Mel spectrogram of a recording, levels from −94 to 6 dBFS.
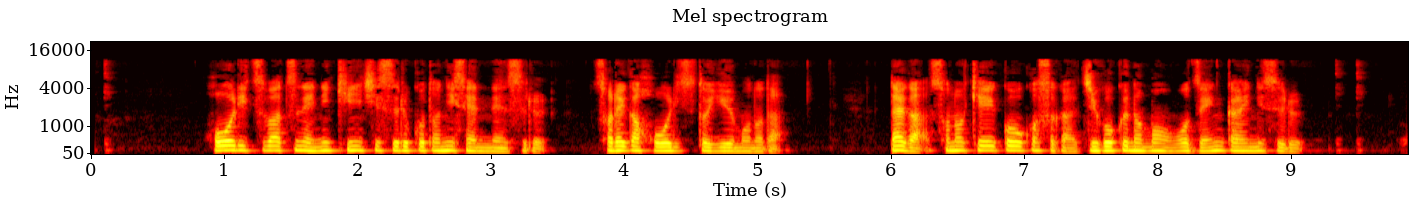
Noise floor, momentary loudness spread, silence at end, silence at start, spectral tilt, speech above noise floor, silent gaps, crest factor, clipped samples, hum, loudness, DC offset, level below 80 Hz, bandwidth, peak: -74 dBFS; 10 LU; 0.8 s; 0.95 s; -5.5 dB/octave; 52 dB; none; 22 dB; under 0.1%; none; -22 LUFS; under 0.1%; -60 dBFS; 11.5 kHz; 0 dBFS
